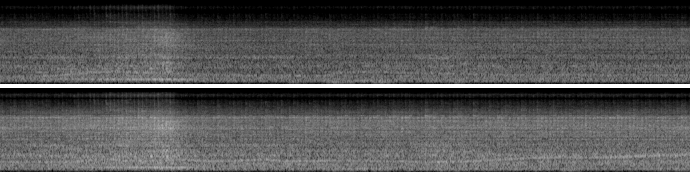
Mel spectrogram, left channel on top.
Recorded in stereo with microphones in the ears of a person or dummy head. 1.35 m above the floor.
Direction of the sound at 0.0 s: Centre (ahead or behind).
